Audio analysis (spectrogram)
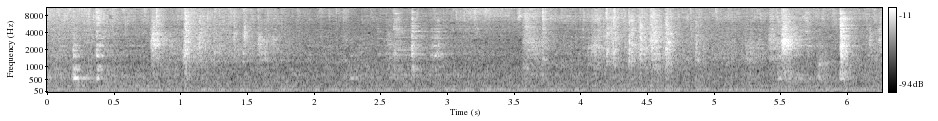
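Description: English muffins cook in a skillet with a soft, steady sizzle, while a spatula occasionally scrapes and taps against the pan in a few brief clicks.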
